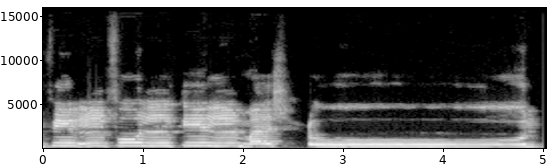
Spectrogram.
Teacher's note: فا کو لام کے ساتھ ملائیں گے، درمیان میں الف اور یا کو ہم نہیں پڑھیں گے، اور کاف کو بھی اگلی لام کے ساتھ ملائیں گے، اس کے درمیان میں بھی الف ہے، خالی الف ہے، اس کو ہم چھوڑ دیں گے۔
